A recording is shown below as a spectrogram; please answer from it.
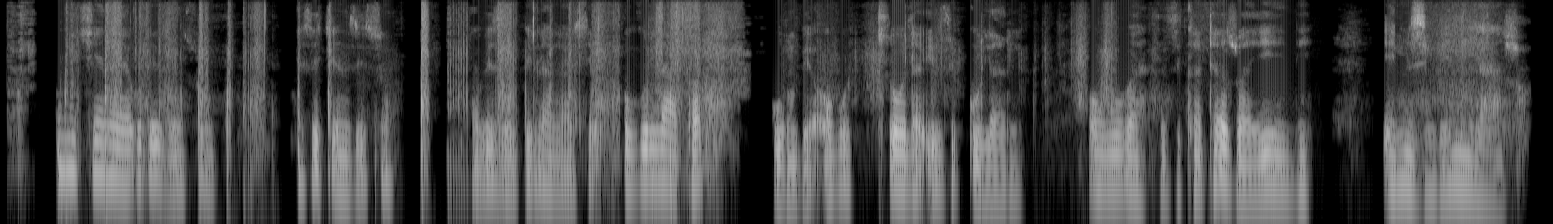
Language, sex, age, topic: North Ndebele, male, 36-49, health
